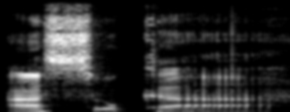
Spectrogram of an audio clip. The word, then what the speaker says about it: Ashoka: let's find out 12 ahoka or as I like to say Ashoka I think I'm there's two different ways to pronounce it I think Ashoka is probably even more accurate one but uh let's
